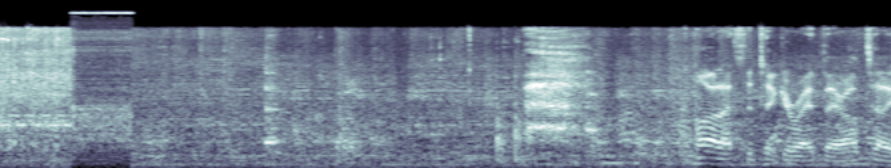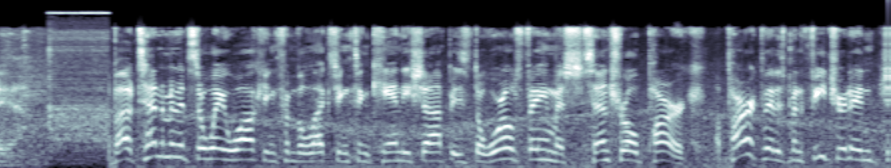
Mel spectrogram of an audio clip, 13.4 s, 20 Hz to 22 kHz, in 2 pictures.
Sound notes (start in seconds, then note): 0.5 white noise scratching; 7.0 white noise scratching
